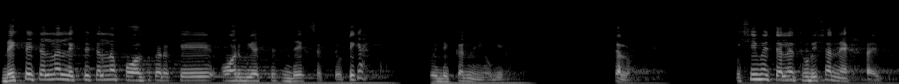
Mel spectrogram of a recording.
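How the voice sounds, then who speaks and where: A man's voice: on the high side, expressive, moderate pace, long pauses, a little mellow, in a large hall, dull audio. A male teacher giving an exam coaching lesson, playful and chatty, who keeps calling his students brother and explains with wedding and party stories.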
